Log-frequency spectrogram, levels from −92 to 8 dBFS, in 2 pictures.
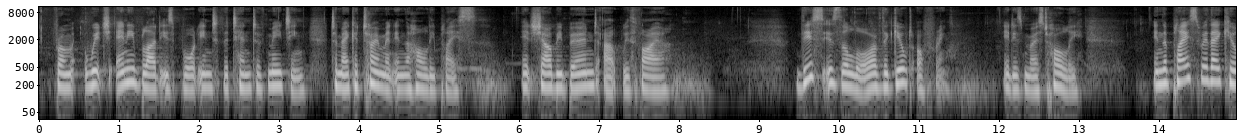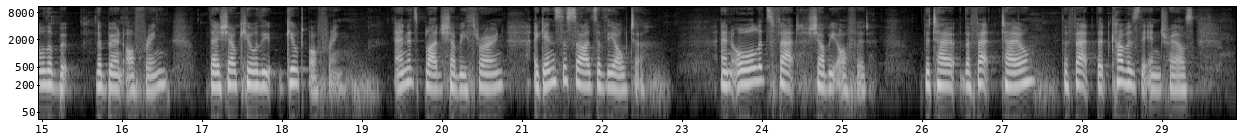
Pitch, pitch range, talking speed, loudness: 185 Hz, 170-210 Hz, 170 wpm, -22 LUFS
